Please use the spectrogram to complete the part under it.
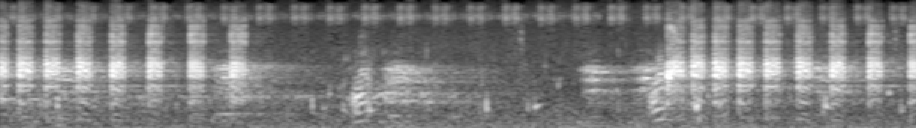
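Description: Ducks in theHunter Classic hunting game: a rapid string of loud, nasal quacks at the start, a quieter stretch with some talk, then another burst of repeated quacking near the end.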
